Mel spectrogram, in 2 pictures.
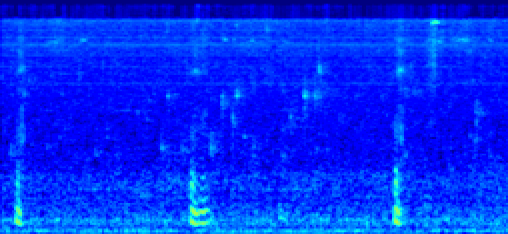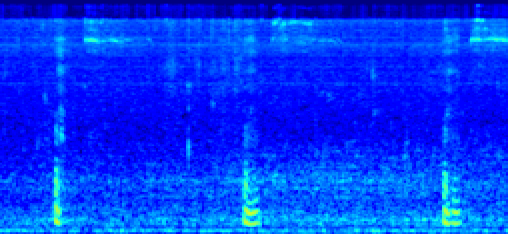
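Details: Deeply sleeping Miniature Schnauzer puppy, two months old, snoring in a steady rhythm: brief squeaky, slightly whistling snores roughly every two seconds, with near silence between them.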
